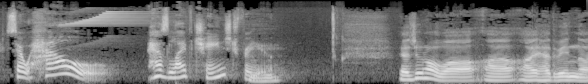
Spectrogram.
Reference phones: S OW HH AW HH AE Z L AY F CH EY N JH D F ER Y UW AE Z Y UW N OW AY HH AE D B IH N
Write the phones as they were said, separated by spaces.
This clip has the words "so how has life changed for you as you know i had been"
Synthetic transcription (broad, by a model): S OW HH AW HH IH Z L AY F CH EY N JH D F ER Y UW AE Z Y UW N OW AY HH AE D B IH N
